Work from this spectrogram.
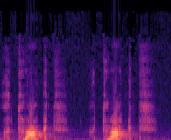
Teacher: is the phonemic transcription of attract as you see and attract so the second syllable is stressed this is a verb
